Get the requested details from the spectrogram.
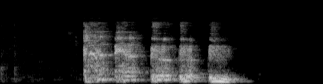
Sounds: Throat clearing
